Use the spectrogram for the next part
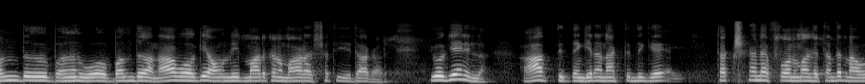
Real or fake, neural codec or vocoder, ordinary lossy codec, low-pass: fake; codec, 16 kHz, 0.8 kbps, ZipCodec; none; none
